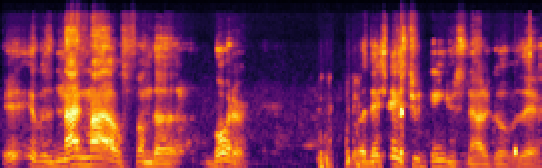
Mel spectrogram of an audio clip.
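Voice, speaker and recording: A man's voice: medium pitch, animated, brisk, vocal fry, bright, forceful tone, breathy edge, rough recording. A man chatting casually in a group, talking in a rambling, insistent way. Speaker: military veteran.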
